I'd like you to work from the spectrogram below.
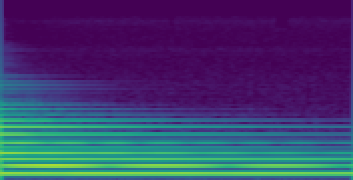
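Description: A single sustained C note rings on a guitar string, played at the third fret of the A string, steady and clear, slowly fading, with no voices.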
